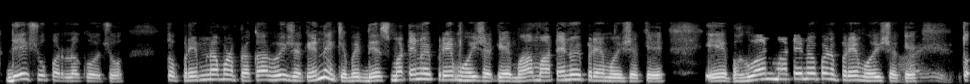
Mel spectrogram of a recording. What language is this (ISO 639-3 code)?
guj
